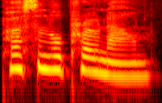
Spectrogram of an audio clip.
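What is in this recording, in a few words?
"personal pronoun", British English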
